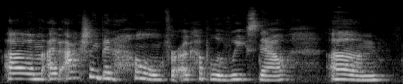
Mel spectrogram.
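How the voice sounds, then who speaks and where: A woman's voice: on the high side, measured pace, fairly bright tone, far from the mic. A woman chatting casually to camera with a stuffy nose as she recovers from bronchitis, cheerful and full of ums. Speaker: vlogger showing a shopping haul.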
